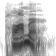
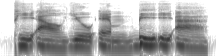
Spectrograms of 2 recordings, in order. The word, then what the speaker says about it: plumber: plumber p l u m b e r แต่ออกเสียงเหมือนไม่มี b เลยนะครับ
